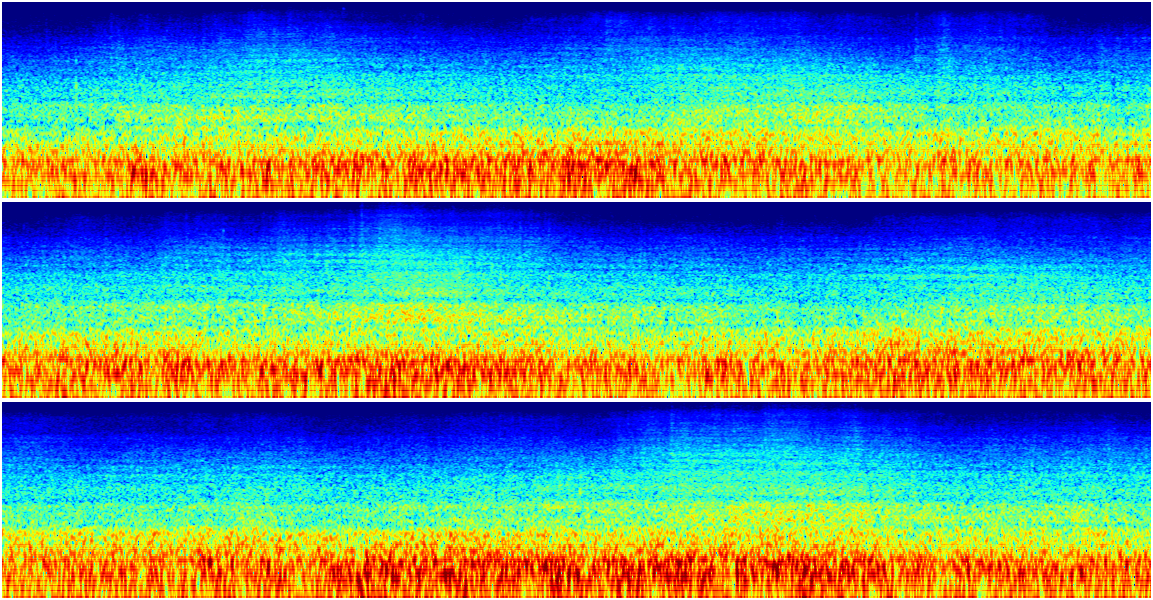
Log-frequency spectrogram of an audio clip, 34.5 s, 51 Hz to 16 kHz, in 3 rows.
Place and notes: Oileán Chléire, Cape Clear Island, beach on north side. - Sizeable swell and wind with the odd bird passing
Recorded with Zoom H4 and Rycote windshield. There was a sizeable swell pounding the rocks in the distance and the closer lapping of the waves in the sheltered bay nearby.
Knockanamorough, Co. Cork, Ireland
